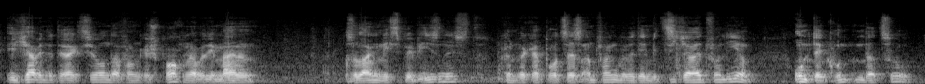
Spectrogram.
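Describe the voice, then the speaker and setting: An actor playing a cautious, evasive company official with formal, measured phrasing in a 1970s radio crime drama. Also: male voice, low-pitched, natural voice. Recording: old radio recording with faint noise.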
